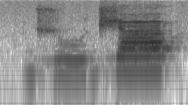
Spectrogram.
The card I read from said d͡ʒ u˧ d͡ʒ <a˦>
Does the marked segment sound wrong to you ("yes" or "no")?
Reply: no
